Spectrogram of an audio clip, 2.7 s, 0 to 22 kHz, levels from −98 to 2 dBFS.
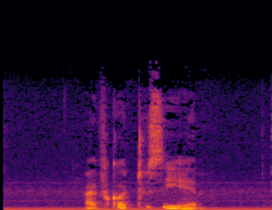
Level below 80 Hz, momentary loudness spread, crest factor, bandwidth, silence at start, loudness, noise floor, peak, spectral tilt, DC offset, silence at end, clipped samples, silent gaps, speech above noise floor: -60 dBFS; 24 LU; 18 dB; 13.5 kHz; 0.05 s; -23 LUFS; -42 dBFS; -6 dBFS; -5.5 dB/octave; under 0.1%; 0 s; under 0.1%; none; 21 dB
